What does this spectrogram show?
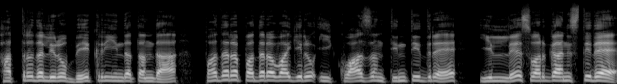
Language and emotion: Kannada, happy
